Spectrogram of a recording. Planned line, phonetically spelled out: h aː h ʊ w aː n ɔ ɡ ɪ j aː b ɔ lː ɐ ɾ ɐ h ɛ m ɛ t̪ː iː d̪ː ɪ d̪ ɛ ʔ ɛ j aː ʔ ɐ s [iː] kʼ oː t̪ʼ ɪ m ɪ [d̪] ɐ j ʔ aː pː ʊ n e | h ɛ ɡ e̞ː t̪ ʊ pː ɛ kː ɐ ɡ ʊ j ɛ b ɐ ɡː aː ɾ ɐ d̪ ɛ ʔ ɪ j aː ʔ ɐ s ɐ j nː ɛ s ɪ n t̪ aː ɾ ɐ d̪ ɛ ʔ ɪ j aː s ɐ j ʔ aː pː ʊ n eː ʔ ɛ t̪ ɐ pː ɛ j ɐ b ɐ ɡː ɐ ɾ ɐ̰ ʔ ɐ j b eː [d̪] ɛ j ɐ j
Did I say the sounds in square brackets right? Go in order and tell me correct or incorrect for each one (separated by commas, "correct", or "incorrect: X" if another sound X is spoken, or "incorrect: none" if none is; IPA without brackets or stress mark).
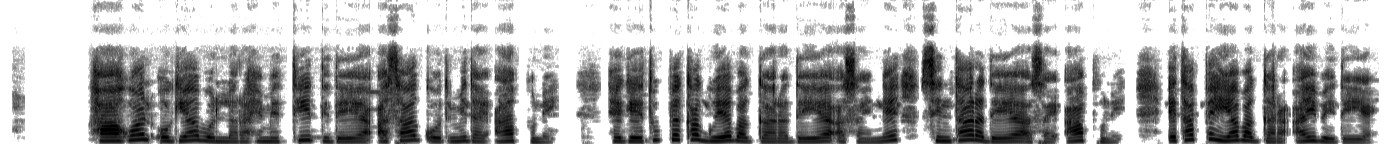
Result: incorrect: aː, correct, correct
